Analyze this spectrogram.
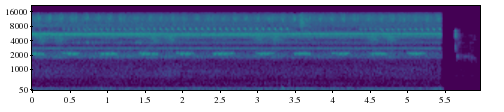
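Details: A snowy tree cricket in the Chicago region chirps calmly and regularly at night, about two pulses a second on one pure tone. A faint high hiss and low hum sit underneath.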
